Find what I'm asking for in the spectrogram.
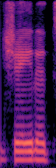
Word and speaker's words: Jaida: So, you guys can follow me on Instagram at the Jada Taylor. My name is spelled J-A-I-D-A.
